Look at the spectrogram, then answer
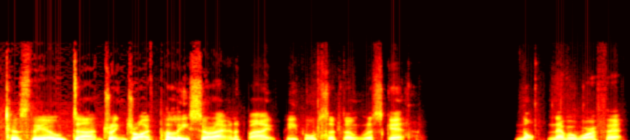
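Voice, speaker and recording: A man's voice: mid-range voice, steady tone, normal speed, a little hiss or hum. A British man hosting a livestream, chatting casually and colloquially as he thinks aloud. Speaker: livestream host. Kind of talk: casual rambling chat to live viewers.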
